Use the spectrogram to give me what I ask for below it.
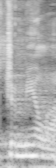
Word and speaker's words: Gameela: But my father did choose the Egyptian pronunciation of it, which a man at a shoe store the other day was very not happy about.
